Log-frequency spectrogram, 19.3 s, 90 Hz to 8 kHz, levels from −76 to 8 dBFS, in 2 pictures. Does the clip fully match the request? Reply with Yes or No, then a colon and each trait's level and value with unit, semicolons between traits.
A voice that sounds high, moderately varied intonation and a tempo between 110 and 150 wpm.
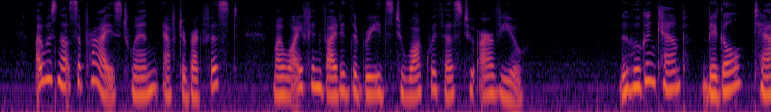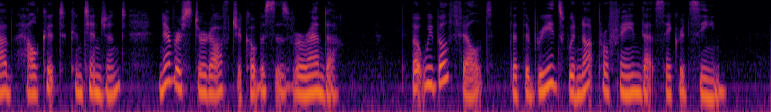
Yes: high, 200 Hz; average, 4.3 semitones; slow, 135 wpm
